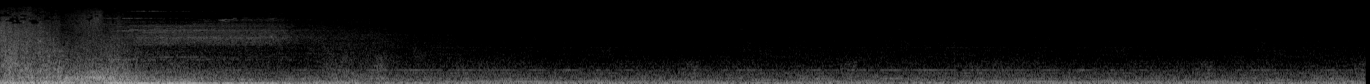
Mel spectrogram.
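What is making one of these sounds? A triumphant musical fanfare plays softly.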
